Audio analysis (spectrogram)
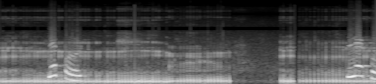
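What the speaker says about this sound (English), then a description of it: "Leopard." A leopard's roar, deep and rasping, repeated in a sequence of guttural bursts with a short pause in the middle, loud and close, alongside a child-friendly voice naming animals.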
